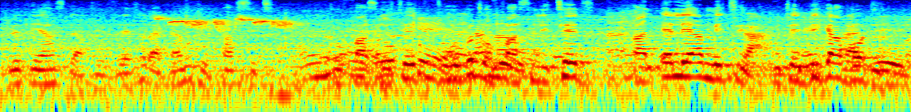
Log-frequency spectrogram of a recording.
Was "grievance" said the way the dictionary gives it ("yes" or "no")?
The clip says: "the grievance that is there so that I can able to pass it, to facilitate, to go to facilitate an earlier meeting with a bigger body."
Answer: no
